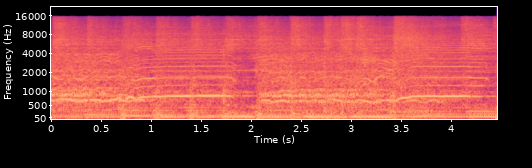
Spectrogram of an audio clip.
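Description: Church praise team singing a worship song with keyboard accompaniment, the voices holding long notes of about a second each, phrase after phrase.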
